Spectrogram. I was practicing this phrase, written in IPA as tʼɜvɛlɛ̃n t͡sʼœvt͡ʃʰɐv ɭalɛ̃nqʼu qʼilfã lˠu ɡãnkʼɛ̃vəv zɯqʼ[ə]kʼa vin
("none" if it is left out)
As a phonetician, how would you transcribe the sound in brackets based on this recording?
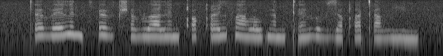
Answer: ɛ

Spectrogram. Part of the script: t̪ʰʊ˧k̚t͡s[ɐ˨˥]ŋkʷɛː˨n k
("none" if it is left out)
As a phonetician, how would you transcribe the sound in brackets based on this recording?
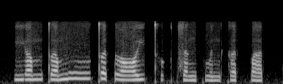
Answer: ɐ˧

